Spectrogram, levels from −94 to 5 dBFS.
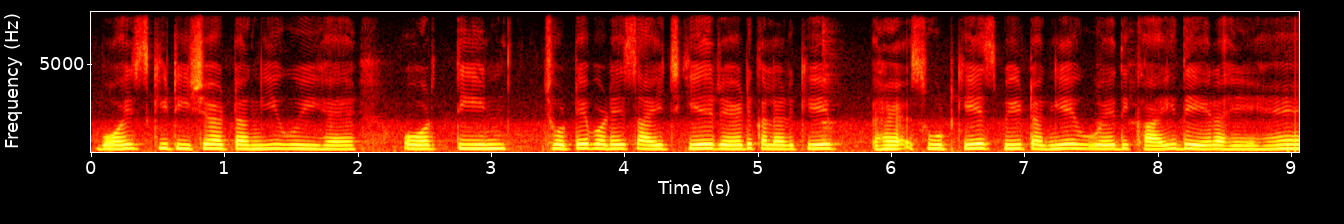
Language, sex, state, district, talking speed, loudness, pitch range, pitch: Hindi, female, Rajasthan, Jaipur, 165 wpm, -14 LUFS, 225-240 Hz, 230 Hz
